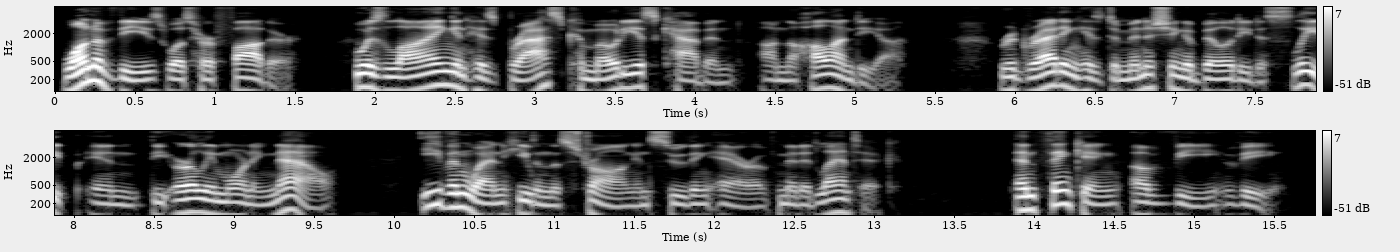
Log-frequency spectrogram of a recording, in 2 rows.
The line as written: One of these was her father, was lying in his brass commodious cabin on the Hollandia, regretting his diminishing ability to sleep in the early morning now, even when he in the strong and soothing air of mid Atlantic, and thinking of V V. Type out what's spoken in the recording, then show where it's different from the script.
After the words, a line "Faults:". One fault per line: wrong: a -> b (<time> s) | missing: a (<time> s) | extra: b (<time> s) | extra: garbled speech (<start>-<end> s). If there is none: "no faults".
One of these was her father, was lying in his brass commodious cabin on the Hollandia, regretting his diminishing ability to sleep in the early morning now, even when he in the strong and soothing air of mid Atlantic, and thinking of V V.
Faults:
no faults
